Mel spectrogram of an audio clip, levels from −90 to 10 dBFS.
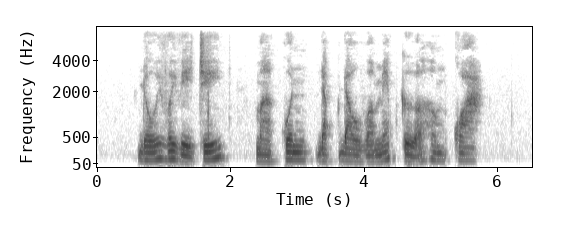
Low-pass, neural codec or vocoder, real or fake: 7.2 kHz; none; real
